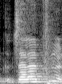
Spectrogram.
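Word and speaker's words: jalapeño: jalapeno and give this j is silent right because jalapeno doesn't sound like it makes sense it's jalapeno jalapeno the jalapeno one guys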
